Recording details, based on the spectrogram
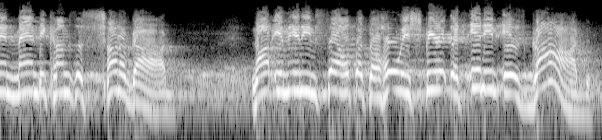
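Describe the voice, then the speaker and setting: Guy preaching revival style, really high voice, slow delivery, old noisy muffled recording. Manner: exclamatory, exhorting, folksy. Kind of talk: Pentecostal revival sermon. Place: large hall, speaking from a platform. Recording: dull, noisy old hall recording, long reverb.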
